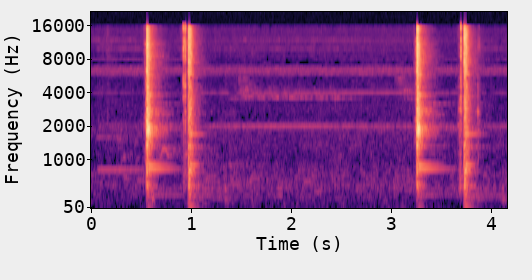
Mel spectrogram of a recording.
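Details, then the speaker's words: 2009 Hyundai Genesis sedan 4.6 V8, key on, heard from the starter: sharp double clicks about three seconds apart with no cranking; starter fault. "So, definitely a starter issue."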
